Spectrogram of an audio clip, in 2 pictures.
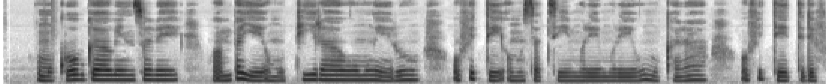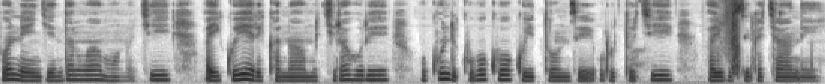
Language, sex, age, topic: Kinyarwanda, male, 25-35, finance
